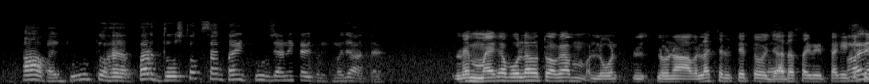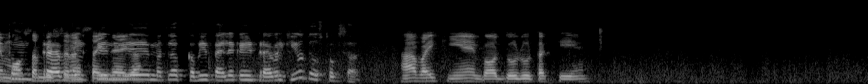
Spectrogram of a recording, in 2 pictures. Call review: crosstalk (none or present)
present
